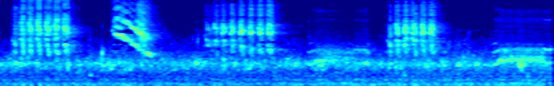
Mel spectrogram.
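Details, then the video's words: Singing red-eyed hair-crested drongo: repeated rasping, rattling buzzes about a second apart, with one sharp descending twang and soft upward-sliding notes, over constant background noise. "SRIGUNTING KRANTIL MATA MERAH GACOR !"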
